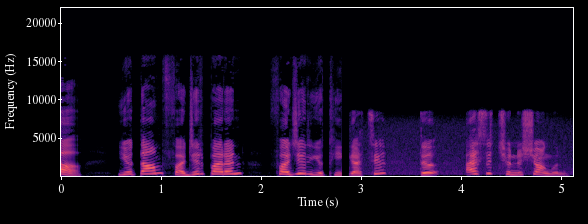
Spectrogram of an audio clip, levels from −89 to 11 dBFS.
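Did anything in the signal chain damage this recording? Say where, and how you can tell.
Yes, at the input stage. At 2.80 s an 80 ms gap appears, then the spectrogram goes empty above 8.4 kHz over a faint new noise floor. That is likely an input switched to a poorer device.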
